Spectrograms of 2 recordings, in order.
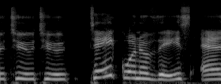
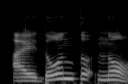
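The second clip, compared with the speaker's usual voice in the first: brief words in a put-on Japanese accent; 3 semitones lower than usual. Retelling a man's reply about the porn cover on the manga, in a Japanese accent. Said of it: "and he's like in a Japanese accent".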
